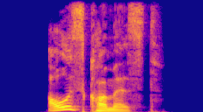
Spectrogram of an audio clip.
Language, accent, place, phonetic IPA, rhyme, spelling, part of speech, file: German, Germany, Berlin, [ˈaʊ̯sˌkɔməst], -aʊ̯skɔməst, auskommest, verb, De-auskommest.ogg
- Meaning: second-person singular dependent subjunctive I of auskommen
